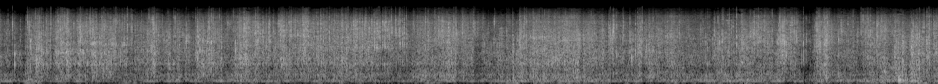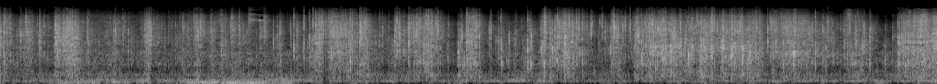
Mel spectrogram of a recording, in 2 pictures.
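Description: Packaging crinkling and rustling without a break as it is handled and pulled open to unwrap a fishing rod.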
